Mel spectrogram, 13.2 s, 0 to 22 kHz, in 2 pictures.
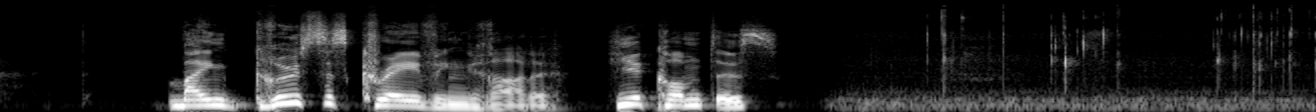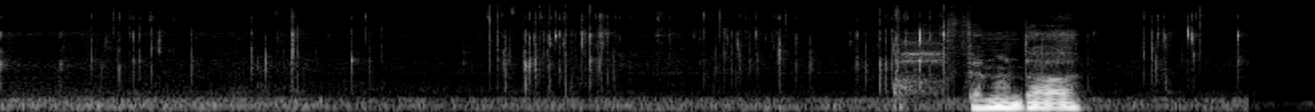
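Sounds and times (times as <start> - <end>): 
speech: 0.8 - 4.0, 11.4 - 12.1
spoon stirring through thick squishy food: 4.2 - 12.8.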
